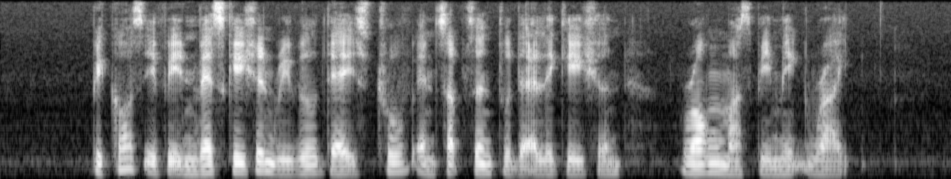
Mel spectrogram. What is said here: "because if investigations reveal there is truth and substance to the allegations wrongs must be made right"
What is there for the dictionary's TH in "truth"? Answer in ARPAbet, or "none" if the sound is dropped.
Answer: F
